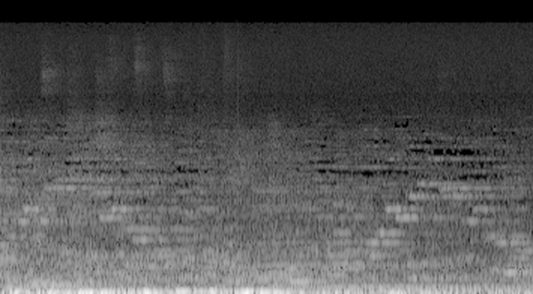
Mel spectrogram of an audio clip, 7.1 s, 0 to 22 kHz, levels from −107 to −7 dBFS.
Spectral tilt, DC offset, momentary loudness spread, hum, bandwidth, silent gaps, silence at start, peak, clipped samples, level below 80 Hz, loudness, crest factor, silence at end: -7.5 dB/octave; under 0.1%; 7 LU; none; 3.8 kHz; none; 0 s; -10 dBFS; under 0.1%; -28 dBFS; -36 LUFS; 14 dB; 0 s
